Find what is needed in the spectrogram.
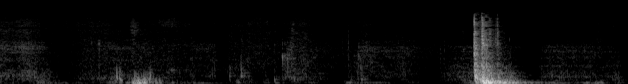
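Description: An interior door being shut, with a loud sudden thud nearly five seconds in, after a softer thump about a second and a half in.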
